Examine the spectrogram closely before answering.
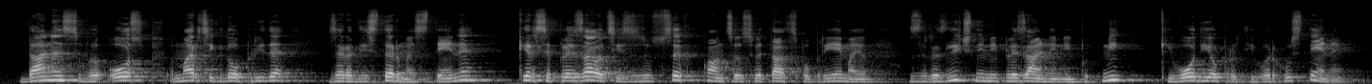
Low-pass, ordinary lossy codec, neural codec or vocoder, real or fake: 14.4 kHz; AAC, 96 kbps; none; real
